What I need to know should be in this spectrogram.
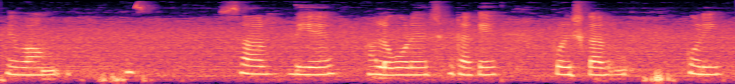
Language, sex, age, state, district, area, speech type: Bengali, female, 18-30, West Bengal, Birbhum, urban, spontaneous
